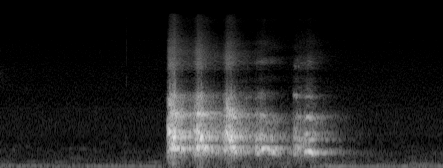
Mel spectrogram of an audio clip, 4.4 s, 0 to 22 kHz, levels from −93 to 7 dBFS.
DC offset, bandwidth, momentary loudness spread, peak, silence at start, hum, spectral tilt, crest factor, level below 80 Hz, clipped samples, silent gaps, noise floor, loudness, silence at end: under 0.1%; 8.8 kHz; 10 LU; 0 dBFS; 1.65 s; none; -4.5 dB/octave; 20 dB; -58 dBFS; under 0.1%; none; -60 dBFS; -18 LUFS; 1.15 s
